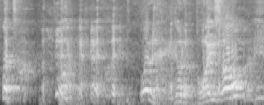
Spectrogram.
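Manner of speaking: high laughing dog voice; confused dog, laughing. Retold or imitated. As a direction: play the baffled pup, giggling. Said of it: "they're out here going".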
